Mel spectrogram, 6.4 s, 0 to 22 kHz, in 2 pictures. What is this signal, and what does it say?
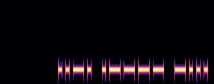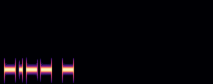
Morse code, heard as a keyed tone, about 22 wpm, 700 Hz. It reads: F1BYT
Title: DXCC-100 Call Signs - 5 Characters - Repeated 3x - 22wpm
